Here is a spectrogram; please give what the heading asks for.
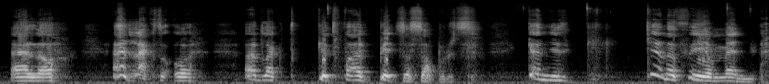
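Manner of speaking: rough attempt at a Scottish customer; hard-edged amateur Scottish accent. Nessie ordering pizza suppers, attempted Scottish accent. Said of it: "how to do a Scottish voice".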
